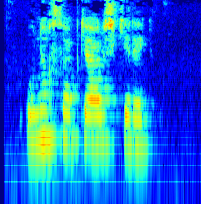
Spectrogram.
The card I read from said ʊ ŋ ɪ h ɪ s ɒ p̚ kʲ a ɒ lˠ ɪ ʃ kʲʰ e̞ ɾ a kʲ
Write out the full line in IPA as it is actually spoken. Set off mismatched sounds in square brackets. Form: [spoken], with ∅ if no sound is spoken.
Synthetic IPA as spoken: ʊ [n] ɪ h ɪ s ɒ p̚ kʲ a ɒ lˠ ɪ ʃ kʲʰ e̞ ɾ a kʲ

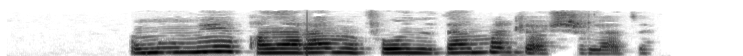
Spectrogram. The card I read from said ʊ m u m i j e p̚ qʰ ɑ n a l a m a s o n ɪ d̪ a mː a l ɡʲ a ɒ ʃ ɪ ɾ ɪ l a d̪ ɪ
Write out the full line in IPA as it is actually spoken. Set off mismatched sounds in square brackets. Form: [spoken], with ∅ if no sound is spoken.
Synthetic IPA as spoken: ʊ m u m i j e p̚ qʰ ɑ n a [ɾ] a m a [f] o n ɪ d̪ a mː a l ɡʲ a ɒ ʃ ɪ ɾ ɪ l a d̪ ɪ

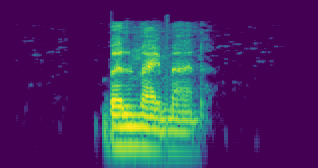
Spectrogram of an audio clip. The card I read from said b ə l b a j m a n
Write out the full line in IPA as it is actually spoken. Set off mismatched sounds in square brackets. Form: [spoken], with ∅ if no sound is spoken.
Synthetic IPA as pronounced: b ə l [m] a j m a n

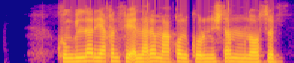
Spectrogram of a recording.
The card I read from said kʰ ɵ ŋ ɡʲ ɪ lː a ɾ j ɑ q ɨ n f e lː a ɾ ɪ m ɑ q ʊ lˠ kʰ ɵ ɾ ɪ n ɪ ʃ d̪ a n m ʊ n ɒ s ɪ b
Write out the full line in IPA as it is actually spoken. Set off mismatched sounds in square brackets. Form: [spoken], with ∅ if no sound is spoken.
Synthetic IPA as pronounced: kʰ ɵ ŋ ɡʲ ɪ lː a ɾ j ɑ q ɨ n f e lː a ɾ ɪ m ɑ q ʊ lˠ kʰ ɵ ɾ ɪ n ɪ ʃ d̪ a n m ʊ n ɒ s ɪ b

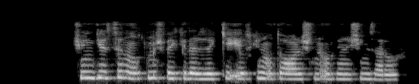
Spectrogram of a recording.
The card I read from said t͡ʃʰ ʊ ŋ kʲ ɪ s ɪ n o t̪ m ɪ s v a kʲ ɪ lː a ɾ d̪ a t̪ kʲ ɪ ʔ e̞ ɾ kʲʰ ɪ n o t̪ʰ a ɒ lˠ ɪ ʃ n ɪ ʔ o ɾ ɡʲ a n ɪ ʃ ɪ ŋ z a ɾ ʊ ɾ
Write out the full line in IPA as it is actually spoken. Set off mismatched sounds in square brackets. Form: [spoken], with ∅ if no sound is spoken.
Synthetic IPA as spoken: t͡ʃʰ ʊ ŋ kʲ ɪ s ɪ n o t̪ m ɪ [ʃ] v a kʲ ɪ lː a ɾ d̪ a [∅] kʲ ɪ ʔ e̞ ɾ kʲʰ ɪ n o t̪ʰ a ɒ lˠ ɪ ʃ n ɪ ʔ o ɾ ɡʲ a n ɪ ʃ ɪ ŋ z a ɾ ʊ ɾ

